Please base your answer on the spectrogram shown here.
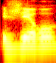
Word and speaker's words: Géraud: Bon, le dernier Géraud que j'ai reçu sur le podcast, et c'est un prénom que je ne connaissais pas avant, c'est Géraud Payot de Montabert.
